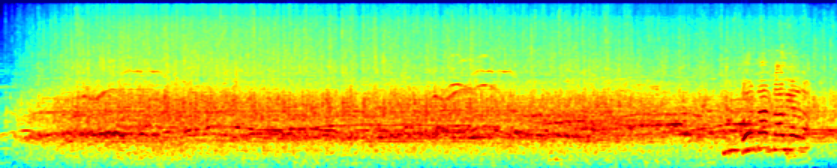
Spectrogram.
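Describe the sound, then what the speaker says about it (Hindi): Loud, sustained applause from a TV studio audience on a comedy talk show greets a guest, a dense wash of clapping that holds steady for about eleven seconds with a few cheers rising near the end. "जोरदार तालियां।"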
